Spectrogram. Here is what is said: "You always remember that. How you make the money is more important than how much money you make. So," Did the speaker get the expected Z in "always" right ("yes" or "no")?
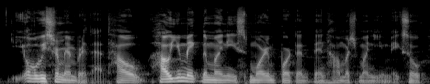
no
